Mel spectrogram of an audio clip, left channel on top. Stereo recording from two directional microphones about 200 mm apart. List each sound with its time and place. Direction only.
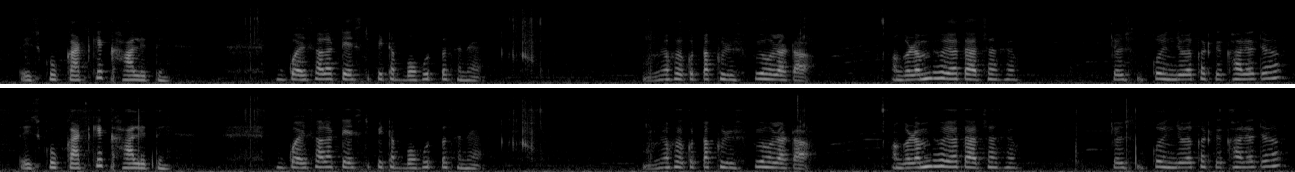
0.2 s speech: 5° right (ahead or behind)
2.9 s a woman's voice: 5° left (ahead or behind)
6.4 s a woman's voice: 5° left (ahead or behind)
